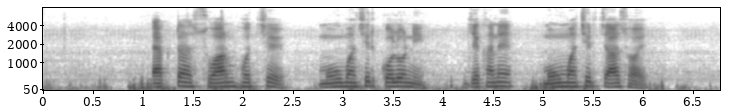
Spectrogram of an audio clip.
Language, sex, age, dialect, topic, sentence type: Bengali, male, 18-24, Standard Colloquial, agriculture, statement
